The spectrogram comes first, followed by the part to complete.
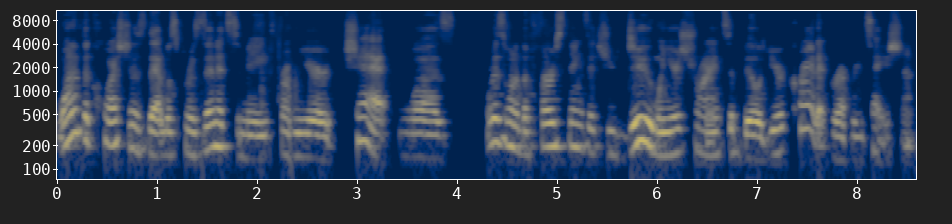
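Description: A woman with an American accent speaks at a moderate pace with lively intonation. Her voice has a dark, mellow tone and a very deep, low pitch. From US Midwest. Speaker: bank vice president. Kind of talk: webinar presentation. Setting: video call. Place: office. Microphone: webcam.

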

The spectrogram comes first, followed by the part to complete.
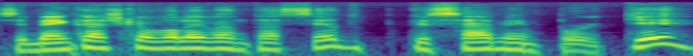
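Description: A man's somewhat breathy voice with a dark, mellow tone, fairly high pitch and ordinary pitch variation, over a quiet background, dry with no echo. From Caxias do Sul, Rio Grande do Sul, Brazil. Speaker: travel vlogger. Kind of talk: casual vlog narration. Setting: outdoors and in a car. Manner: animated.

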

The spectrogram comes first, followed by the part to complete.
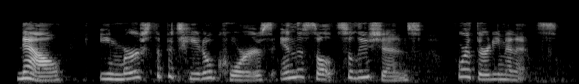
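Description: A woman's high-pitched voice at a fairly slow pace, full of very wide pitch swings. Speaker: science educator. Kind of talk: tutorial.

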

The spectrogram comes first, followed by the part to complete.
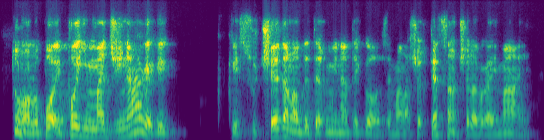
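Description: Speaking at a fairly quick pace with lively intonation, a man uses a normal speaking voice pitched fairly high. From Sicily (Messina area). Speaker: consultant, webinar host. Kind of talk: webinar moderation. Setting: video call.

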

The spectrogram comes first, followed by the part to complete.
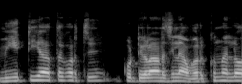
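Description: A man's fairly high-pitched, an unremarkable speaking voice with fairly even intonation against a quiet background. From Kerala. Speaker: education consultant. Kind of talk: webinar Q&A. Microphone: video call.

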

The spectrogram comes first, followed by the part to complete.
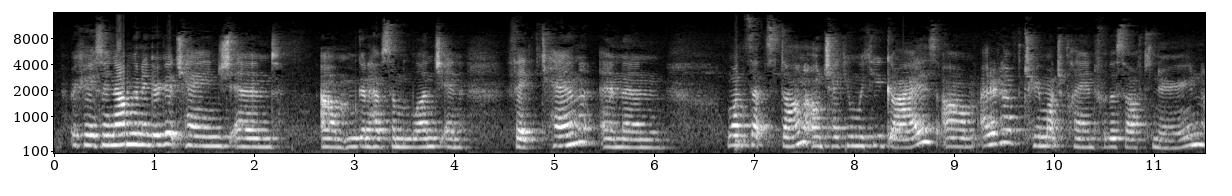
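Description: A woman talks at a moderate pace with ordinary pitch variation, with audible room echo and light background noise in the recording. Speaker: vlogger. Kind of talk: casual vlog chat. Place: home room. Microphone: phone near.

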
